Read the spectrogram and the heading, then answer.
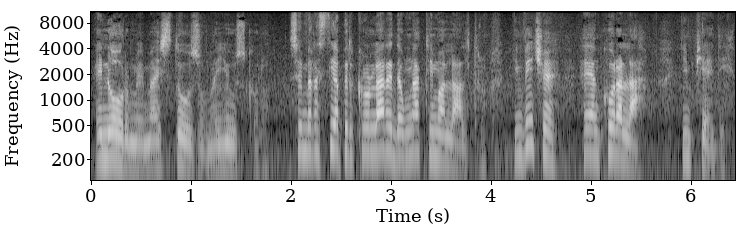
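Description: A woman's voice: mid-range voice, expressive, a bit bright, a little hiss or hum, lightly acted. Weary, defiant woman journalist, played by an actress. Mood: grave, descriptive. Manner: deliberate, clipped short phrases with emphatic repetition. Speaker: actress in a theatrical monologue. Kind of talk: dramatic theatre monologue, first-person testimony.

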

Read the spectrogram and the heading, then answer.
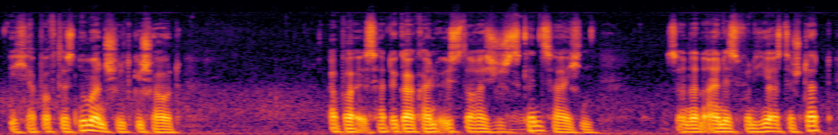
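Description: A brooding, quietly resentful man in his thirties recounts his story for a radio play. His voice sits low and husky. He talks in a flat, insistent way, as if nothing could be his fault. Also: fairly quick. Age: 30s. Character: obsessive, aggrieved man brooding over his ex. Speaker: narrator of his own story. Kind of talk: 1980s radio play monologue.

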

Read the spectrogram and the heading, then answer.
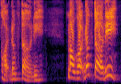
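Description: A woman voicing a desperate mother who is the second wife of a landowner, pleading in a shrill voice near tears. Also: fast, close to an everyday voice. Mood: frantic pleading.

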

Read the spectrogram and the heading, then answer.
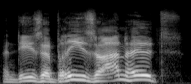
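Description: An actor playing a sly, boisterous one-legged pirate quartermaster who curses and wheedles, in a radio play. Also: male voice, on the high side, lively intonation, takes it slowly, no room sound, clean studio sound. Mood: gruff, driving. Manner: cursing, wheedling sailor talk. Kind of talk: 1970s German radio play acting.

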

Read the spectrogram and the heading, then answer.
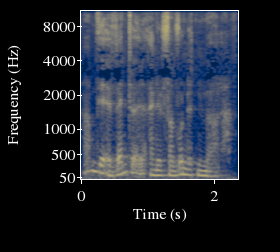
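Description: An actor playing an impatient, sarcastic police inspector in a radio crime drama, brusque and commanding. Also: male voice, fairly low pitch, big pitch swings, fast, creaky, dark tone. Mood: brisk, impatient. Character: impatient, sarcastic male police inspector leading a murder case.

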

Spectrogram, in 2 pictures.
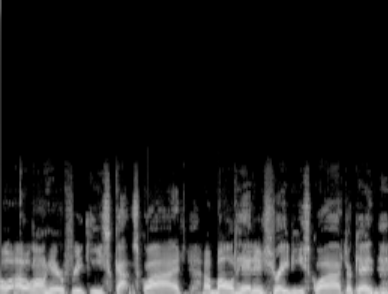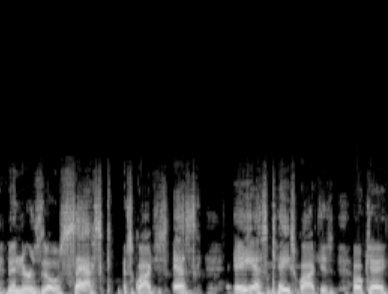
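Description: Folksy rambling man, slightly high voice. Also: a little mellow, dull audio. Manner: folksy, easily sidetracked, repeats "okay" and "you know". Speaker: host of a comic Sasquatch report show. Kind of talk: rambling folksy comic monologue. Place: outdoors by a river.

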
